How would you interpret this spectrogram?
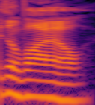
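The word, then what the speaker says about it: Grey DeLisle: then we also have um gray can never pronounce her last name delissel or delisle delisle okay gray de lyle who was the voice of rc in the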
